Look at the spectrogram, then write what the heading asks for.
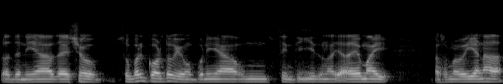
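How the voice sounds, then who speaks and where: This is a man talking. His pace is very fast. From Cuba, Holguín; Cuba. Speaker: former medical student; podcast guest. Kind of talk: interview. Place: studio.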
